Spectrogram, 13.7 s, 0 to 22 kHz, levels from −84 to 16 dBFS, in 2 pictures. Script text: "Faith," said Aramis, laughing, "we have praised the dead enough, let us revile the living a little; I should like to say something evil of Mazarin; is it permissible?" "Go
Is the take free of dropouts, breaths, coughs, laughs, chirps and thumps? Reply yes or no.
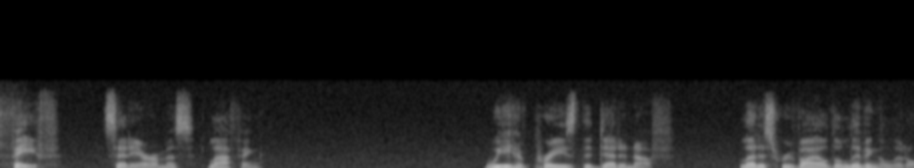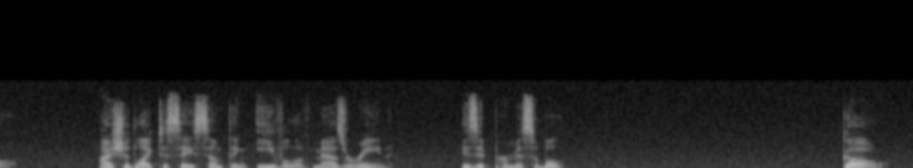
yes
